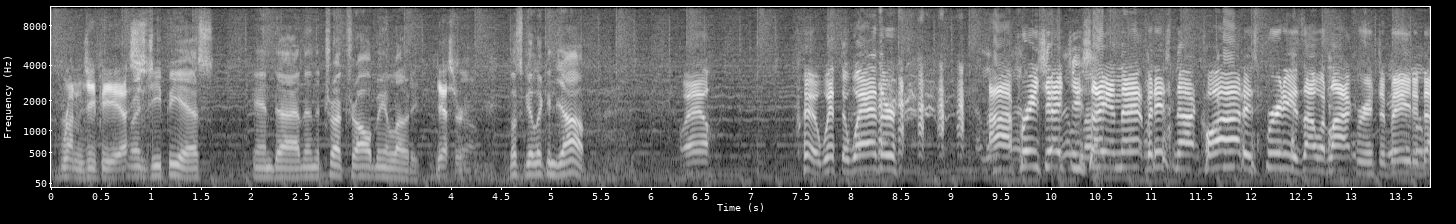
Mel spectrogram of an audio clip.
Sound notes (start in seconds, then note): 8.0 laughs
